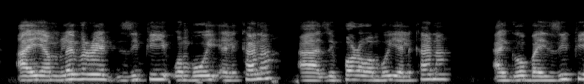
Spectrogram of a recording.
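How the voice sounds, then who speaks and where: Music plays in the background as a woman speaks at a moderate pace. Her medium pitch carries a fairly even intonation. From Kenya, Njoro. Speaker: reverend. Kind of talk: interview testimony.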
